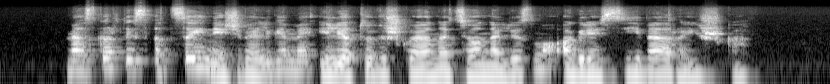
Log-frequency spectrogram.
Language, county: Lithuanian, Marijampolė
